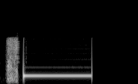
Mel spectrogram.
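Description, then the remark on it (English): A short burst of line noise as a telephone call disconnects, then a single steady electronic busy-signal tone sounds for well under a second, clear, before cutting off into silence. “We lost him real quick. He's a busy man, apparently.”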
